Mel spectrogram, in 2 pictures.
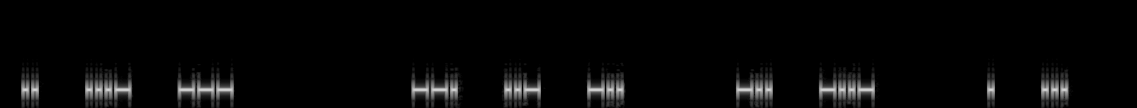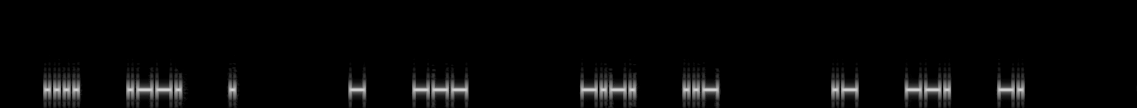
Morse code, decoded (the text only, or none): IVO GUD DX ES HPE TO CU AGN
